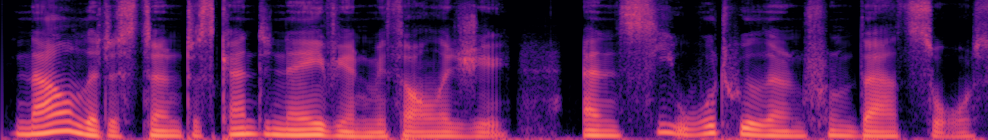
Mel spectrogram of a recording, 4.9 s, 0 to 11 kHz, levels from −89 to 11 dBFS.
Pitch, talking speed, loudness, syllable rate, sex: 125 Hz, 180 wpm, -19 LUFS, 4.9 syllables/s, male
